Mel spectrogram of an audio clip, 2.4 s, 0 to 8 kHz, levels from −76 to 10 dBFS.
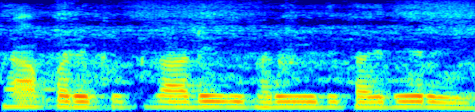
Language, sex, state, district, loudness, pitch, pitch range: Hindi, male, Haryana, Rohtak, -16 LUFS, 145 Hz, 140-145 Hz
